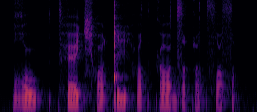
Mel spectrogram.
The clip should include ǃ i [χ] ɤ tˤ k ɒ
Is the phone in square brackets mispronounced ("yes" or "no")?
yes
